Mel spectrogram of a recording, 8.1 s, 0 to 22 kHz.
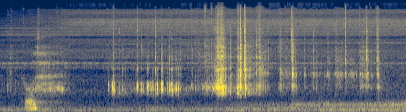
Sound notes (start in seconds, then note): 0.5 sighing; 0.7 clicking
